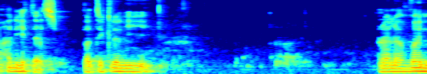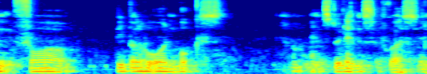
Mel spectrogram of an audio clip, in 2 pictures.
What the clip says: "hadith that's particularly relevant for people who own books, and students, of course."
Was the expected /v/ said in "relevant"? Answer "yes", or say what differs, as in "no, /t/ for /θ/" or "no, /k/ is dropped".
yes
